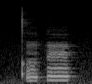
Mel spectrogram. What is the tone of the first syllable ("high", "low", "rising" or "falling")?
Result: low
